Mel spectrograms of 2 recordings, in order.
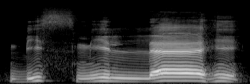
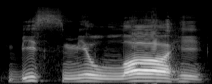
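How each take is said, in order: First: The L sound is light and thin. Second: The L sound is heavy and thick. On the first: The speaker calls it right. "Буква лям в слове Аллах произносится в данном случае мягко" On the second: The speaker calls it wrong. "Неверно произносить так"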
